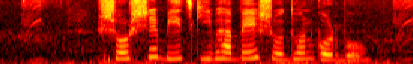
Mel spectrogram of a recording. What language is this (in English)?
Bangla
